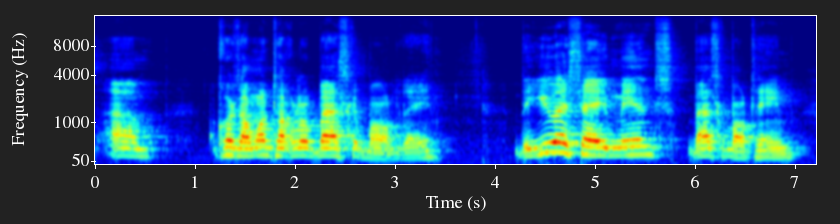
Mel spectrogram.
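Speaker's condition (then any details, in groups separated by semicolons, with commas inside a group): Cerebral palsy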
